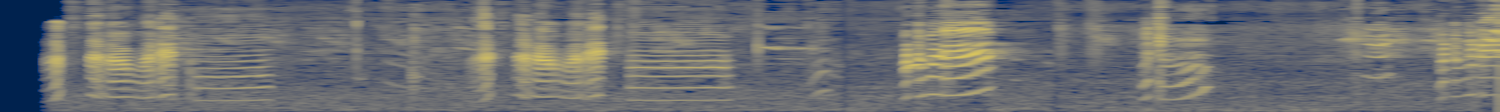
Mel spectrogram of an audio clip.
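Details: Pet ring-necked parakeet talking, producing word-like syllables with stacked, rising and falling tones, interspersed with short clicks and sharp chirps, in irregular bursts with brief pauses.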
